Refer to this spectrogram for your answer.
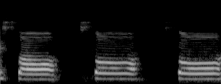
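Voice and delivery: सौ said with molars open, full and heavy; open-jaw saad. Shown as a demonstration. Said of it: "दाढ़ों को आपने खोल के रखना है". (दाढ़ें खोलकर भारी सौ)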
